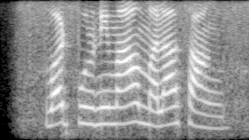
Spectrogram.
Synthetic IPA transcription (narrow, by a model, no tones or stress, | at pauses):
ʋəʈpuɾɳimamɐlasãːŋɡ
